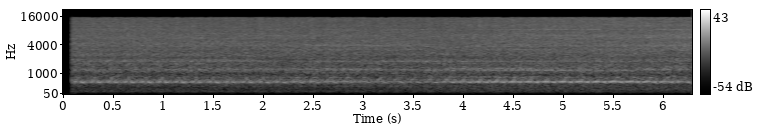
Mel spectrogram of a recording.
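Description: A steady, high whine holds at one pitch over a quiet engine hum; something in the engine bay is whining, cause not yet known.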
